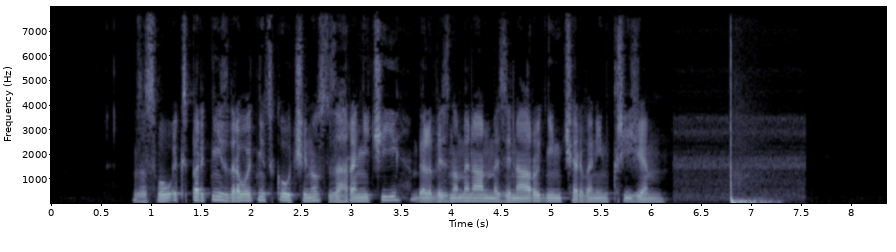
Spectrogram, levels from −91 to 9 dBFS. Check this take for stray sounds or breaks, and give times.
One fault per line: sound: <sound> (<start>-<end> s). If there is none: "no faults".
sound: thud (6.8-7.3 s)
